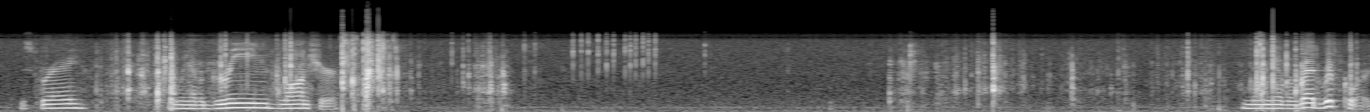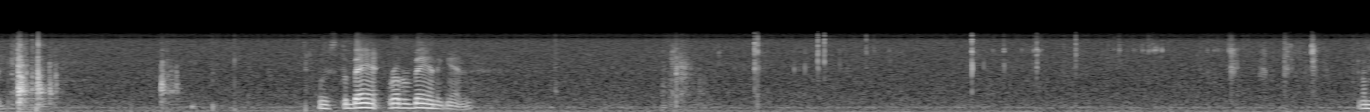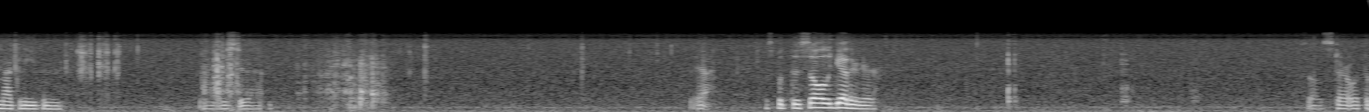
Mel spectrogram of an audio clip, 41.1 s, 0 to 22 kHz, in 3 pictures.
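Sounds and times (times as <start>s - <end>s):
plastic handling noise: 0.9s - 6.5s, 8.9s - 14.4s, 24.9s - 28.7s, 29.4s - 31.8s
plastic parts clicking: 2.7s - 7.2s, 21.2s - 22.5s, 23.4s - 28.6s.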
